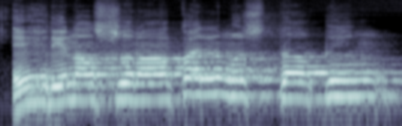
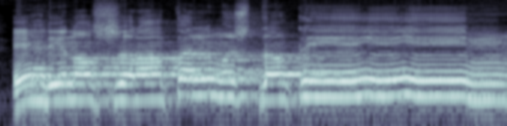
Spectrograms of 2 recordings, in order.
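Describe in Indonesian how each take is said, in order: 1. Vokal di frasa itu dibaca pendek. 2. Vokal di frasa ini dibaca panjang. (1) "Karena baca seenaknya dipendekin" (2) "Udunya panjang"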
